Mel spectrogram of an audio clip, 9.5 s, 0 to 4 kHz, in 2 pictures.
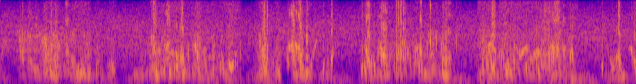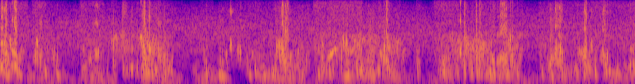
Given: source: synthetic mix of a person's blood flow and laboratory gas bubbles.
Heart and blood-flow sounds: Doppler ultrasound of blood flow; precordium
0.00-0.08 s: bubbles
0.11-0.88 s: bubbles
1.03-1.80 s: bubbles
1.90-2.53 s: bubbles
2.68-3.46 s: bubbles
3.56-4.33 s: bubbles
4.48-5.25 s: bubbles
5.37-6.09 s: bubbles
6.26-7.83 s: bubbles
7.88-7.94 s: bubbles
8.02-8.71 s: bubbles
8.79-9.54 s: bubbles
From the record:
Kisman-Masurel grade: 444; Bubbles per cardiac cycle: continuous sound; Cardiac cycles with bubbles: 100%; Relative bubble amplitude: maximal (0.775 to 0.999); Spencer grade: 4 (maximum detectable bubble signal sounding continuously throughout systole and diastole of every cardiac period, and overriding the amplitude of the normal cardiac signals); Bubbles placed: anywhere in the cardiac cycle

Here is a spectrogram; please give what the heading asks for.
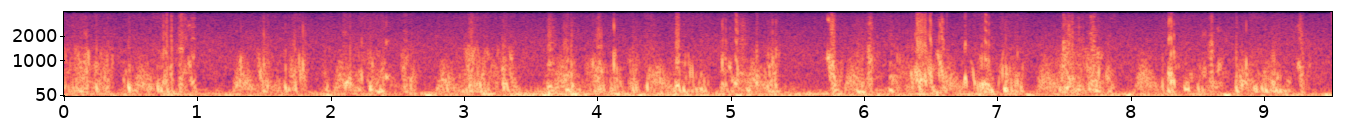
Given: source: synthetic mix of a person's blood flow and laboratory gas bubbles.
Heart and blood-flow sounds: Doppler ultrasound of blood flow; subclavian vein
0.00-0.38 s: bubbles
0.41-1.02 s: bubbles
1.31-1.38 s: bubbles
1.43-1.83 s: bubbles
1.93-2.02 s: bubbles
2.08-2.68 s: bubbles
2.83-3.44 s: bubbles
3.58-4.44 s: bubbles
4.54-4.87 s: bubbles
4.91-5.41 s: bubbles
5.70-5.86 s: bubbles
5.92-6.62 s: bubbles
6.67-7.23 s: bubbles
7.40-7.91 s: bubbles
8.21-9.36 s: bubbles
From the record:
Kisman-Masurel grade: 343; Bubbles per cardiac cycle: rolling drumbeat, 9 or more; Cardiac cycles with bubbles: 100%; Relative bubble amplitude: loud (0.450 to 0.775); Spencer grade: 3 (all of the cardiac periods contain showers or single bubble signals, but not dominating or overriding the cardiac motion signals); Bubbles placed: anywhere in the cardiac cycle

